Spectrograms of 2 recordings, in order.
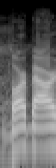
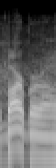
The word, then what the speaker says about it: Barbaro: Hoffine checks in now, and Barbauer to check in, and also checking in will be Brady Hickey. Sorry, Barbaro is how you say it.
